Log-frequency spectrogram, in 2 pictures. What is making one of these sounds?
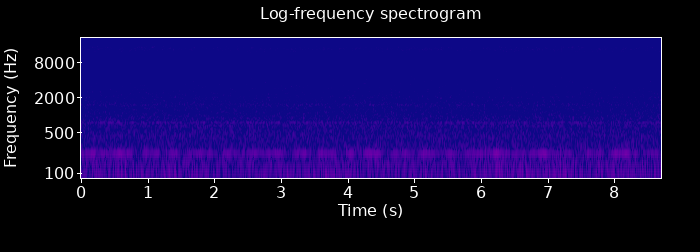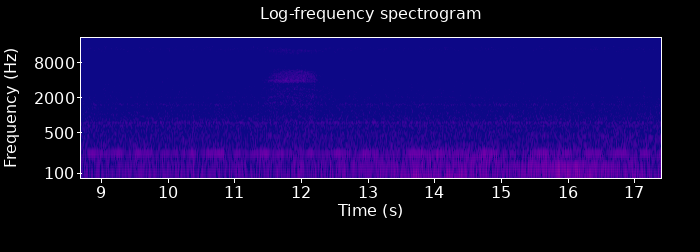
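A man breathes slowly and deeply.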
